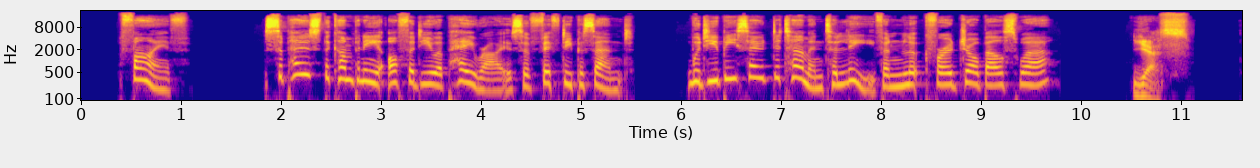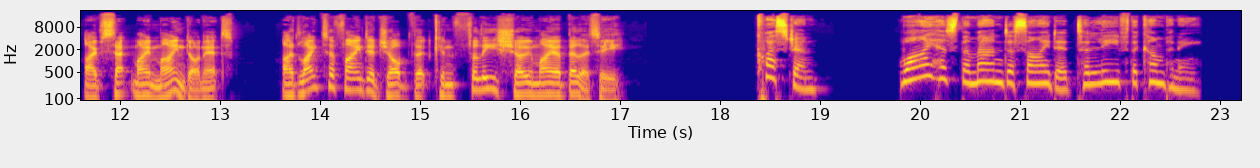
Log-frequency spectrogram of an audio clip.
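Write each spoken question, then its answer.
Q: Why has the man decided to leave the company?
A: He wants a job that can fully show his ability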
